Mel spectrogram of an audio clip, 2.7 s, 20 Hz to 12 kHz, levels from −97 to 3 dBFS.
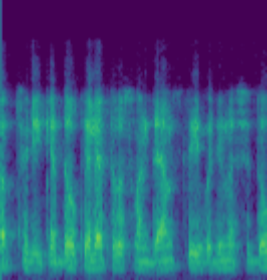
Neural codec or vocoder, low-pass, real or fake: codec, 16 kHz, 8 kbps, FreqCodec, smaller model; 7.2 kHz; fake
